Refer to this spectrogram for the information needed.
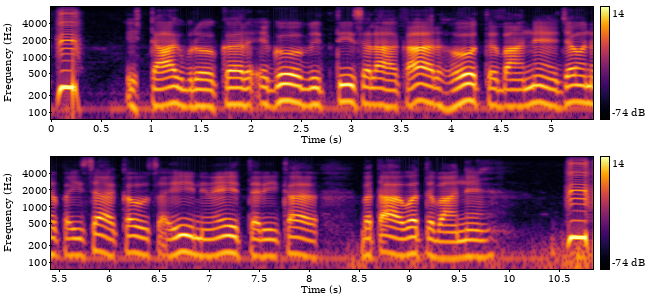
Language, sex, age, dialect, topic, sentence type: Bhojpuri, male, 18-24, Northern, banking, statement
